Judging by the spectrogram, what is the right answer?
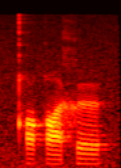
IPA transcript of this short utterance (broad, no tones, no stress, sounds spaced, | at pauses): qʰ ɔ q a x œ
